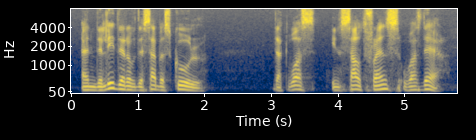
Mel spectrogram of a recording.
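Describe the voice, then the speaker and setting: In an Italian accent, a man speaks at a very slow pace and medium pitch, his tone dark and mellow, with ordinary pitch variation and long, frequent pauses. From Italy. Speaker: pastor. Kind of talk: seminar talk. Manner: halting.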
